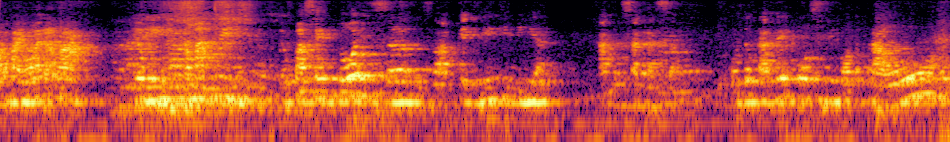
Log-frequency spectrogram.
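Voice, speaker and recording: A woman's voice: high voice, background noise. A Brazilian woman missionary giving an emotional testimony sermon, calling out to her listeners as brother and sister. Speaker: missionary preacher. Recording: very echoey, mic far off.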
